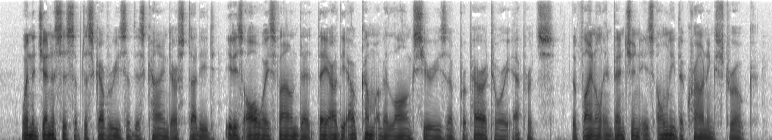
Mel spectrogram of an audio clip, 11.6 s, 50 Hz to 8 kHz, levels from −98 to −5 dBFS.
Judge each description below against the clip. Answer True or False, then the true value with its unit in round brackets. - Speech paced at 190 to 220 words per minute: False (180 wpm)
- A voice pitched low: True (75 Hz)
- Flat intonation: True (2.2 semitones)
